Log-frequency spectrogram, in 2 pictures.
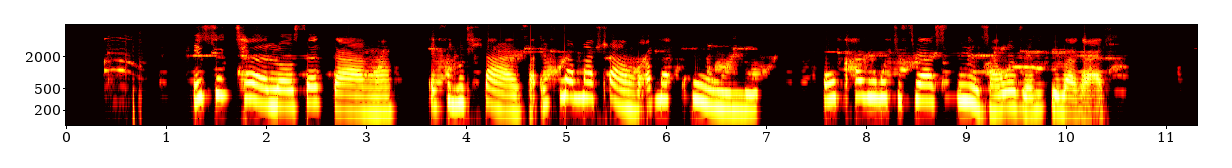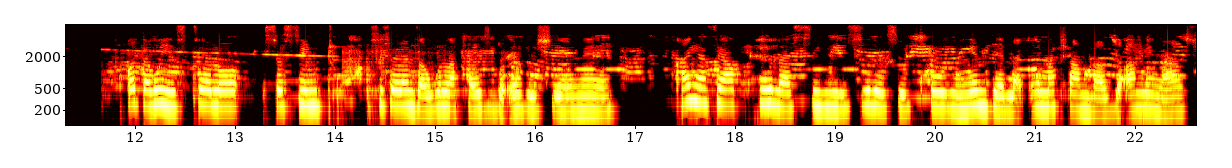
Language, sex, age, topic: North Ndebele, female, 18-24, health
